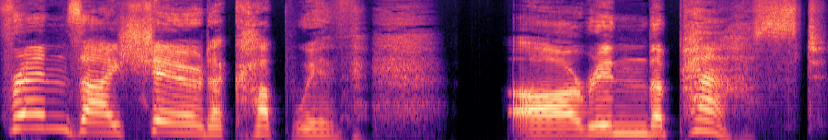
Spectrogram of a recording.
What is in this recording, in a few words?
loading, en; cookie run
